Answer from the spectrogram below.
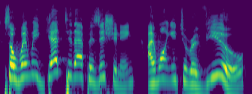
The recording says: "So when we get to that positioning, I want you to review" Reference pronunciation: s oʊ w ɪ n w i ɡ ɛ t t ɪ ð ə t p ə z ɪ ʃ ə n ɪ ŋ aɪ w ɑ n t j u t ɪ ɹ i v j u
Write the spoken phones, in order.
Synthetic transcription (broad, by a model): s oʊ w ɪ n w i ɡ ɛ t t ɪ ð ə t p ə z ɪ ʃ ə n ɪ ŋ aɪ w ɑ n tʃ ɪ t ɪ ɹ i v j u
